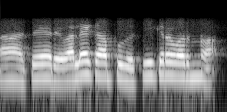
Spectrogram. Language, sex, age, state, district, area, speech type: Tamil, female, 60+, Tamil Nadu, Kallakurichi, urban, conversation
